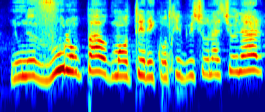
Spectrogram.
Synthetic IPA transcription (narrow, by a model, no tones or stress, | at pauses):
nunəvulɔ̃paɔɡmɑ̃t̪elekɔ̃t̪χibysjɔ̃nasjɔnal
